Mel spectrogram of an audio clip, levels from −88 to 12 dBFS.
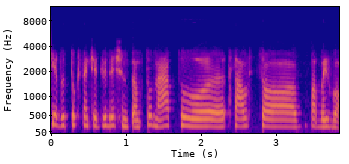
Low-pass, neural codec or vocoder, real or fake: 10.8 kHz; autoencoder, 48 kHz, 128 numbers a frame, DAC-VAE, trained on Japanese speech; fake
